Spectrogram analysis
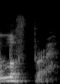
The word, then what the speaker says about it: Loughborough: Yeah. Bruff. Lough and bruff, innit?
